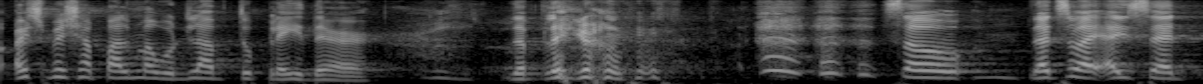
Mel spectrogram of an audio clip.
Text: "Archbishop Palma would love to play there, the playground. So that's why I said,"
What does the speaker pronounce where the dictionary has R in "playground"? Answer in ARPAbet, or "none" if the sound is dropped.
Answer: R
